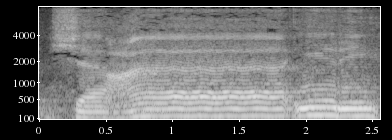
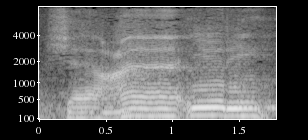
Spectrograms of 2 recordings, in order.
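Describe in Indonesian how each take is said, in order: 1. Vokal panjang dibaca empat harakat. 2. Vokal panjang dibaca dua harakat. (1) "wajib dibaca dengan empat harokat" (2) "Ukuran dua harokatnya"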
